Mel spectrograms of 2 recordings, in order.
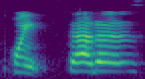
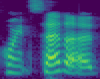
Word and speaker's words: poinsettia: Except Stacy, I don't think it's pronounced poinsettia. It's poinsettia. I thought I was happy to have Kelly here with me. So wait, you're saying that the plant that I'm doing the entire video on, I'm pronouncing wrong? Poinsettia. Poinsettia. There's no T. But there's two T's in. Not right here. Oh, so I'm saying point. Exactly.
